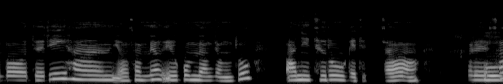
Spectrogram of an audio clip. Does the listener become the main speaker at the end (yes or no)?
yes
